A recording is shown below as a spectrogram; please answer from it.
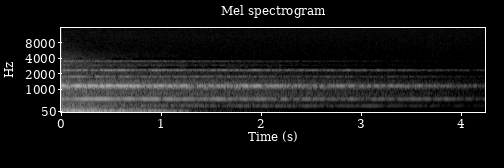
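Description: The decaying tail of a logo-intro sound effect: a low rumble fades out within the first two seconds while a ringing tone of several steady pitches dies away slowly, gone just before the end.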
